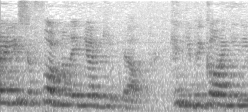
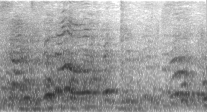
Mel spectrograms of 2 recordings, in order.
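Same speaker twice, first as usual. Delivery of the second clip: high sing-song exit; 12 semitones higher, much slower than usual. Acted. Exits excitedly to call daughter.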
